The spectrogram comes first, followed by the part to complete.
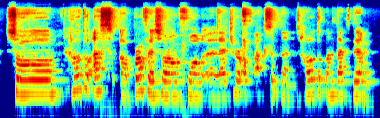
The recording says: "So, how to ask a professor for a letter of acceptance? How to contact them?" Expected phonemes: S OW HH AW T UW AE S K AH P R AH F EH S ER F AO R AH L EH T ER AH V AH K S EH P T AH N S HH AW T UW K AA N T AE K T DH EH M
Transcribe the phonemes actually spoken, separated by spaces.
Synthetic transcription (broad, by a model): S OW HH AW T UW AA S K AH P R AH F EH S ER F AO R AH L EH T ER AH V AH K S EH P T AH N S HH AW T UW K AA N T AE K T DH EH M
